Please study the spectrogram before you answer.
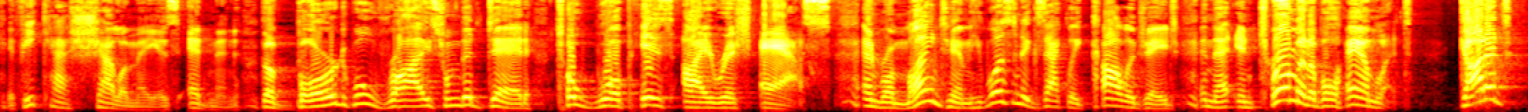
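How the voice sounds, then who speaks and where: A man's voice: on the high side, sing-song, moderate pace, a bit bright. Man playing a pompous, swooping old thespian. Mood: indignant. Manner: theatrical, declamatory, pompous. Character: pompous, indignant theatrical older male actor-turned-agent. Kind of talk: comedy audio drama.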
